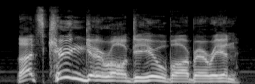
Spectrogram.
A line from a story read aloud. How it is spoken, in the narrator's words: Garrogg bellowed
